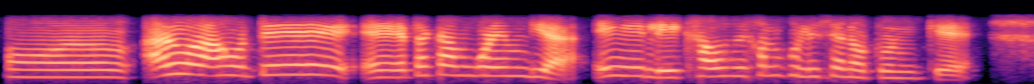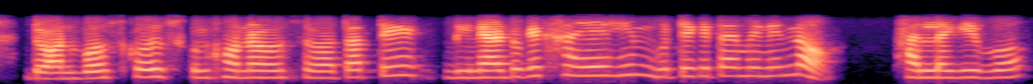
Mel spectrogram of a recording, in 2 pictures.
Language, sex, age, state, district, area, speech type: Assamese, female, 30-45, Assam, Sonitpur, rural, conversation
